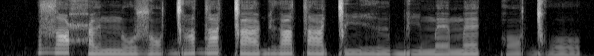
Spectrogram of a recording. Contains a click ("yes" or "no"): yes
